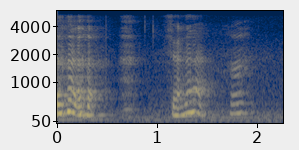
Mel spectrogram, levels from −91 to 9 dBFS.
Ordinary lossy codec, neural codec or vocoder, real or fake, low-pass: none; none; real; 5.4 kHz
